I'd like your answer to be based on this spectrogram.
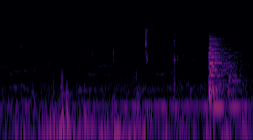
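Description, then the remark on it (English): Close-up chewing on a bagel during a bagel taste test, soft crunchy bites and wet mouth sounds repeating irregularly, with a louder crunch near the end and a low hum underneath. “So I'll take a bite of both of them and give you an honest opinion”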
